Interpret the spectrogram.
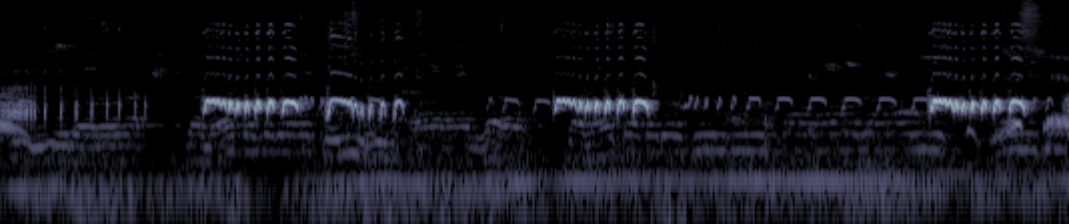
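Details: Local zebra dove, lively singer with a small voice, used as a lure: bursts of rapid, rolling cooing notes near one pitch, in three main phrases, with a softer overlapping bird and a low steady hum beneath.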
